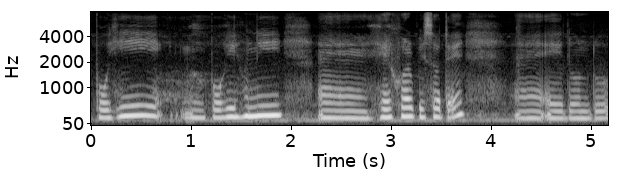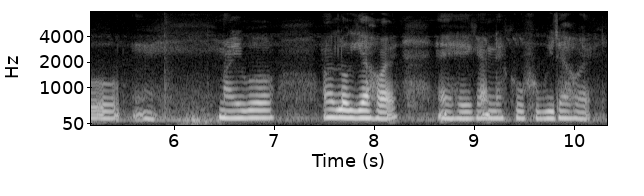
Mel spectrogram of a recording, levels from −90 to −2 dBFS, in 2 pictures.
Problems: background conversations at intervals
